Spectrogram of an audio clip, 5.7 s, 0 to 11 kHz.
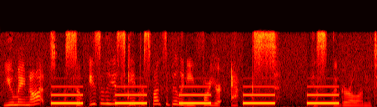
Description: Telephone call progress tone (single-tone plan, as in Europe, Japan and elsewhere), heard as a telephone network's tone, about 420 Hz, 0.48 s on and 0.48 s off, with speech in English. Busy tone.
